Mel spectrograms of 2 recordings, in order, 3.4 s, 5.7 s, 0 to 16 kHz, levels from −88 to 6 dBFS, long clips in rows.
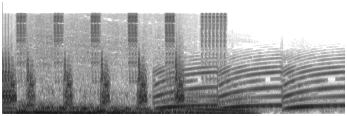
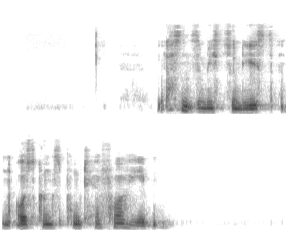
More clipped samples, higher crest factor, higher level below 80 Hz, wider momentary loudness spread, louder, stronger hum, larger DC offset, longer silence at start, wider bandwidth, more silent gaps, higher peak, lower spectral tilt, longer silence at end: first, 0.2% vs under 0.1%; second, 10 dB vs 24 dB; first, -12 dBFS vs -72 dBFS; second, 5 LU vs 12 LU; first, -11 LUFS vs -31 LUFS; neither; neither; second, 0 s vs 1.55 s; first, 11 kHz vs 7.8 kHz; neither; first, 0 dBFS vs -10 dBFS; about the same, -6 dB/octave vs -6.5 dB/octave; second, 0 s vs 1.2 s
